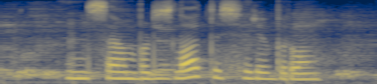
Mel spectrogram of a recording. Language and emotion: Russian, neutral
